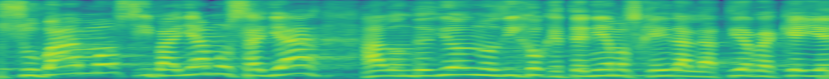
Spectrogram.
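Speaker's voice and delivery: rally the crowd to march up; loud call to go. Retold or imitated. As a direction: crowd urging each other on. People deciding to go up.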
